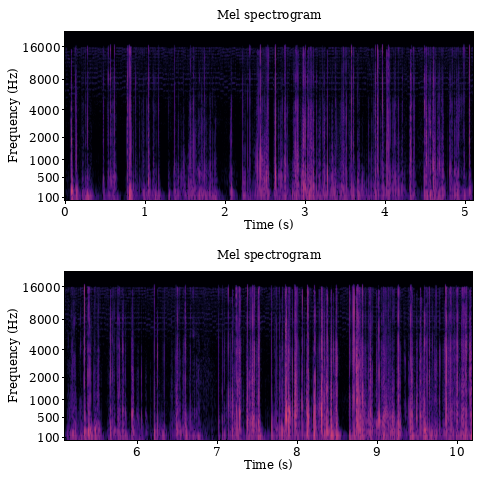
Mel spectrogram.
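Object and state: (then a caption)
Plastic bubble wrap. A pink plastic bubble wrap sheet is laid over the microphone while one hand scratches and taps the bubbles with long acrylic nails. The result is a dense stream of soft, low, rumbling scratches and quick muffled taps, with little high-end brightness.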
